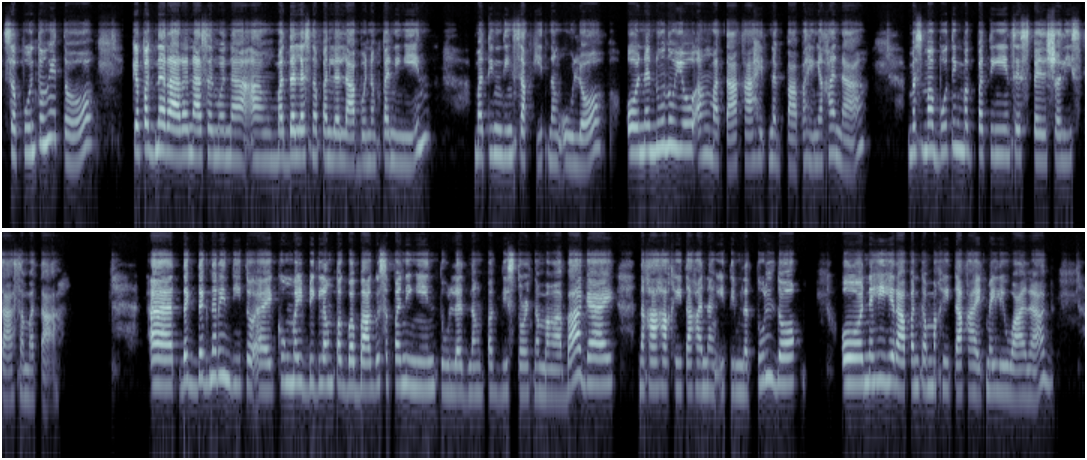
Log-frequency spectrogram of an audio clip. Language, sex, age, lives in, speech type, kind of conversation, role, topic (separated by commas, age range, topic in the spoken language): Filipino, female, 30-34, Philippines, read, expert-assistant, expert, Ano ang mga epekto ng labis na paggamit ng cellphone sa kalusugan ng mata?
